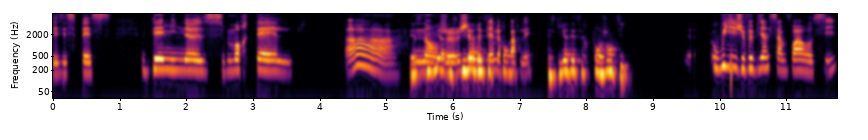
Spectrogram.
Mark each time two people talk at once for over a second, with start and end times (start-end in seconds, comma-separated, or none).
5.3-7.0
